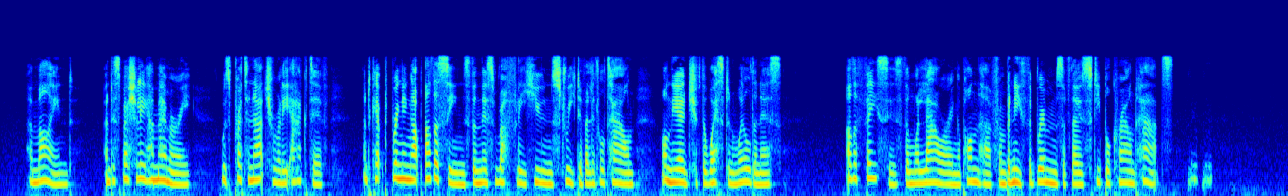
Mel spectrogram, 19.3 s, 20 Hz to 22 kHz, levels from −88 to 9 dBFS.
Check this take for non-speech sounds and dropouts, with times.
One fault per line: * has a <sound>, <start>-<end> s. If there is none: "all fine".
* has a laugh, 17.8-18.2 s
